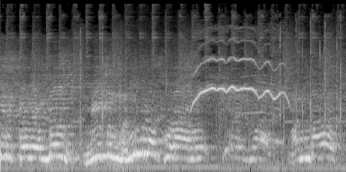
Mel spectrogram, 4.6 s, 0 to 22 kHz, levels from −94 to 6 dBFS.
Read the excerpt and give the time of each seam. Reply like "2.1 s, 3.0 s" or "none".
none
